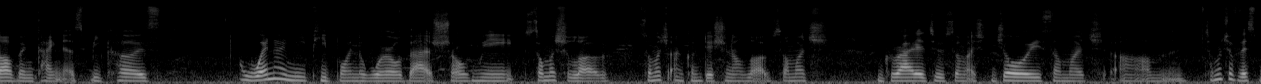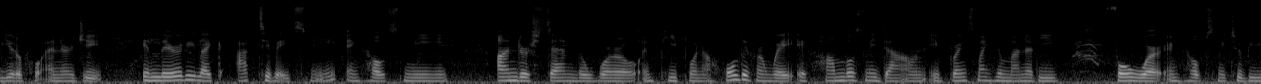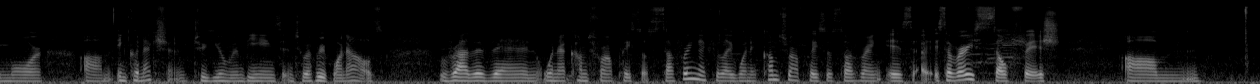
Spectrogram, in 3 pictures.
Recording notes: Today’s episode was a very spontaneous one I recorded while sitting by a tiny lake near my house.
